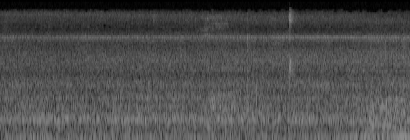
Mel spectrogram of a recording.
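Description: Steady low mechanical hum of background noise, with a faint tick about three seconds in.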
